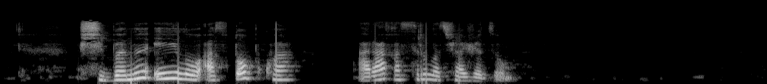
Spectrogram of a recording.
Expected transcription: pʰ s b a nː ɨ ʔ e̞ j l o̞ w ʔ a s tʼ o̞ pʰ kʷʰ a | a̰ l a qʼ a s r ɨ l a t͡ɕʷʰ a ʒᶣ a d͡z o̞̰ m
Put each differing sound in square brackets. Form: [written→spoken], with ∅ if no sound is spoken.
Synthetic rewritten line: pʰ [s→ʃ] b a [nː→n] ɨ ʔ e̞ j l o̞ w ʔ a s tʼ o̞ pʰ kʷʰ a | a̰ [l→ɾ] a qʼ a s r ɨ l a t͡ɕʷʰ a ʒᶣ a d͡z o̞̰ m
